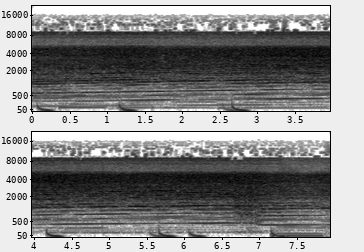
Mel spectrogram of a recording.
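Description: An engine revs on a dyno, a steady droning hum with rising and falling tones and repeated low thumps, heard in the background at moderate level.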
